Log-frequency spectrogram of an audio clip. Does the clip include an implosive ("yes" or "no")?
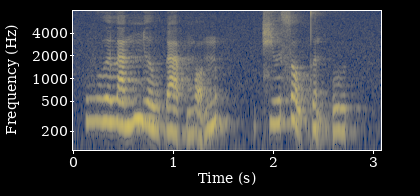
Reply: yes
